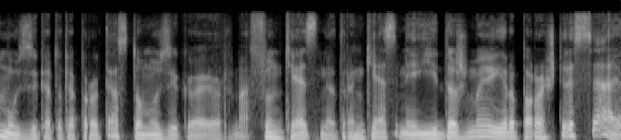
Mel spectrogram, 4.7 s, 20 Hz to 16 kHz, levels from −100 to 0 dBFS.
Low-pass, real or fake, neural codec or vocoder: 10.8 kHz; fake; codec, 24 kHz, 1 kbps, SNAC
